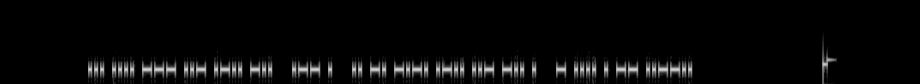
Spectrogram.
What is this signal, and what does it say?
Morse code, heard as a keyed tone, about 40 wpm, 700 Hz. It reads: SHOULD WE INCLUDE THEM?
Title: Sentences from Top 1000 Words - Review Part 3 - 40wpm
